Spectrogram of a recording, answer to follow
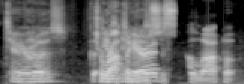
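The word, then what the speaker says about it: Terapagos: It's Terrapagos. Terra- Terra- Galapagos It's Galapagos with Terra.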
